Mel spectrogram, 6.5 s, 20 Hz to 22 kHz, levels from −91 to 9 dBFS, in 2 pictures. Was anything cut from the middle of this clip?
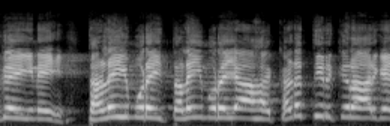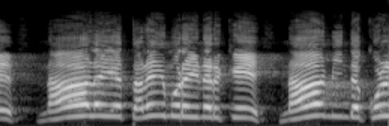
no; 0 cuts

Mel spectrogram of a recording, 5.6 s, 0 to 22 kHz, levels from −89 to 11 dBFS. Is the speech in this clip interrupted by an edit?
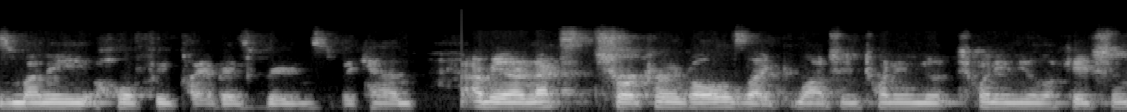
yes; 1 cut; at 2.3 s

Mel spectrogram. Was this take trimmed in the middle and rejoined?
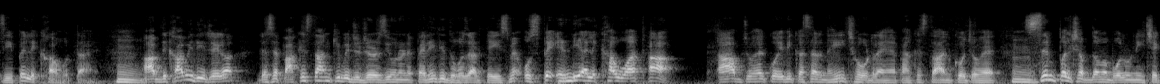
no; 0 cuts

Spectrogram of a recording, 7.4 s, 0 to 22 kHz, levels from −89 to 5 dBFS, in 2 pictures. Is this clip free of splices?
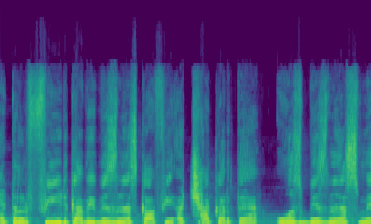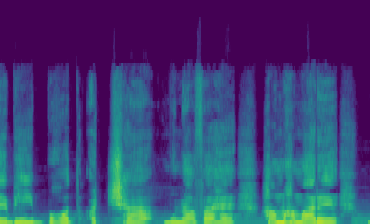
no; 1 cut; at 2.6 s

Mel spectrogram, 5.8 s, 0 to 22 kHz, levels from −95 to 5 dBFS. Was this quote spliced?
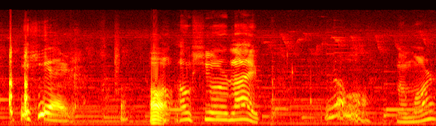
no; 0 cuts

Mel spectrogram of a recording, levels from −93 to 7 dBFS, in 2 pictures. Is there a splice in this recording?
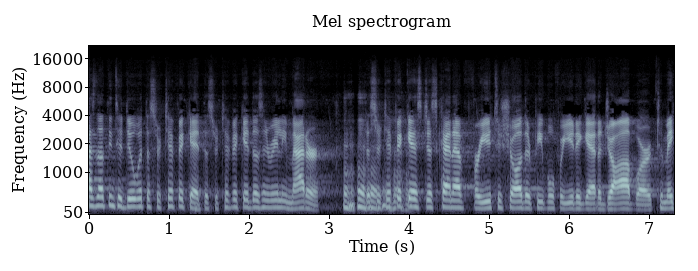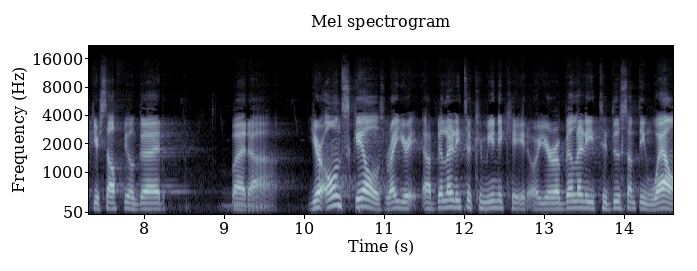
no; 0 cuts

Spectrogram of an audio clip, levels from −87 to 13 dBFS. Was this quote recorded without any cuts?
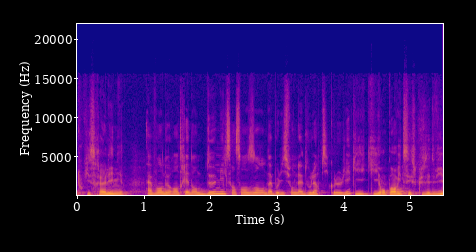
no; 2 cuts; at 1.0 s, 4.2 s

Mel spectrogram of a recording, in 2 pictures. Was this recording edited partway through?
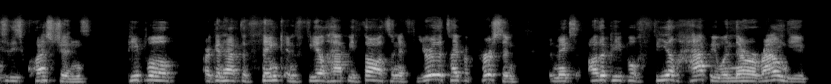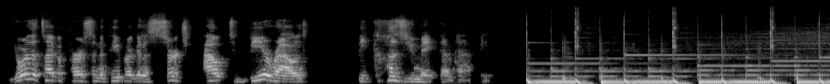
yes; 1 cut; at 13.4 s

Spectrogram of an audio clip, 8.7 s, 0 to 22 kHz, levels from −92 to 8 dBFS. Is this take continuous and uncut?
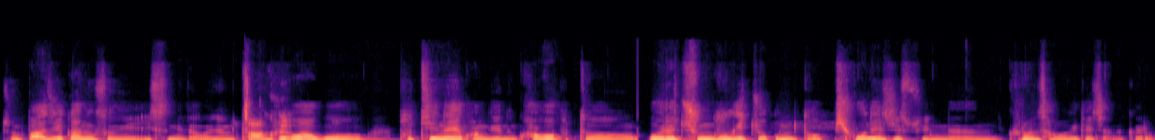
no; 1 cut; at 4.7 s

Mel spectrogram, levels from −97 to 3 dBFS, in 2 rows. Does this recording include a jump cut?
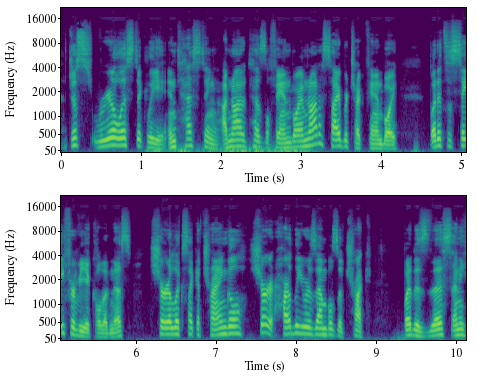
no; 0 cuts

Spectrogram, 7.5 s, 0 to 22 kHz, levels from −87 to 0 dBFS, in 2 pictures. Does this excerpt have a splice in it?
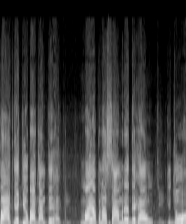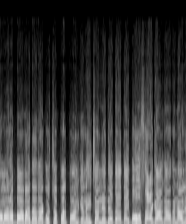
no; 0 cuts

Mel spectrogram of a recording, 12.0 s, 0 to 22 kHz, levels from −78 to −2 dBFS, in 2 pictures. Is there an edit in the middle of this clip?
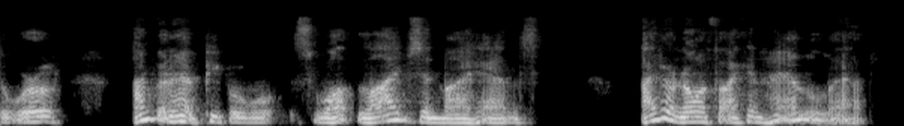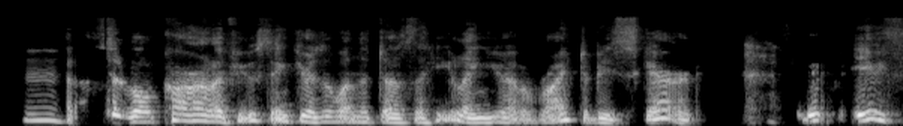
no; 0 cuts

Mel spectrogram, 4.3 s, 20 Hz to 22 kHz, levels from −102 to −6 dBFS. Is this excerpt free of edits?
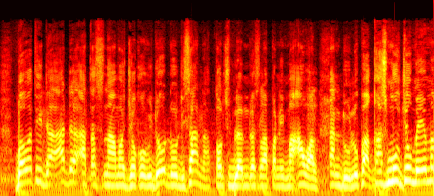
no; 1 cut; at 3.3 s

